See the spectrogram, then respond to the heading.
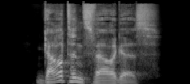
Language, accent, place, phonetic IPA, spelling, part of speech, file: German, Germany, Berlin, [ˈɡaʁtn̩ˌt͡svɛʁɡəs], Gartenzwerges, noun, De-Gartenzwerges.ogg
- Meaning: genitive singular of Gartenzwerg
